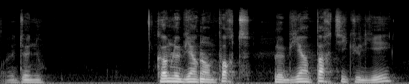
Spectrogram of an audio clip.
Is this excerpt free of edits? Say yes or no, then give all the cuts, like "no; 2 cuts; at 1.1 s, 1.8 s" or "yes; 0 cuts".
no; 2 cuts; at 2.0 s, 2.8 s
